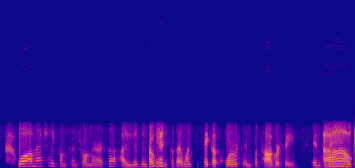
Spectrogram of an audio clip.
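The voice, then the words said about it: Beautiful Spanish-sounding accent. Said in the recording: “I love your accent. It is so beautiful. What part of Spain are you from?”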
